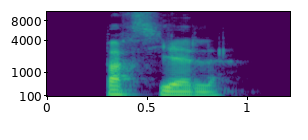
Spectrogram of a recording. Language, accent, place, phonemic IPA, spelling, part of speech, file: French, France, Lyon, /paʁ.sjɛl/, partielle, adjective, LL-Q150 (fra)-partielle.wav
- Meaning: feminine singular of partiel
